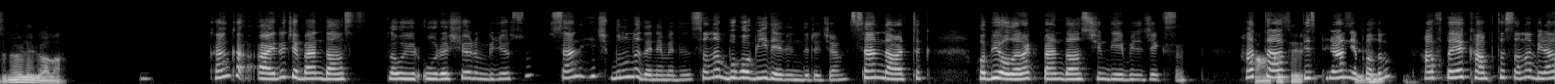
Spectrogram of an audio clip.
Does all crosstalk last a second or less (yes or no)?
no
